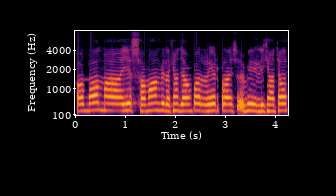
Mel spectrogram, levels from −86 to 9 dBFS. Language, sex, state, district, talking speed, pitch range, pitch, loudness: Garhwali, male, Uttarakhand, Uttarkashi, 195 wpm, 230-245 Hz, 240 Hz, -11 LUFS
